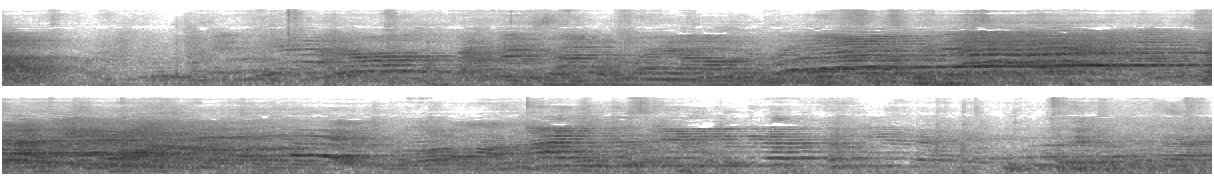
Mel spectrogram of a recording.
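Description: Children and adults sing together in a large echoing hall.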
